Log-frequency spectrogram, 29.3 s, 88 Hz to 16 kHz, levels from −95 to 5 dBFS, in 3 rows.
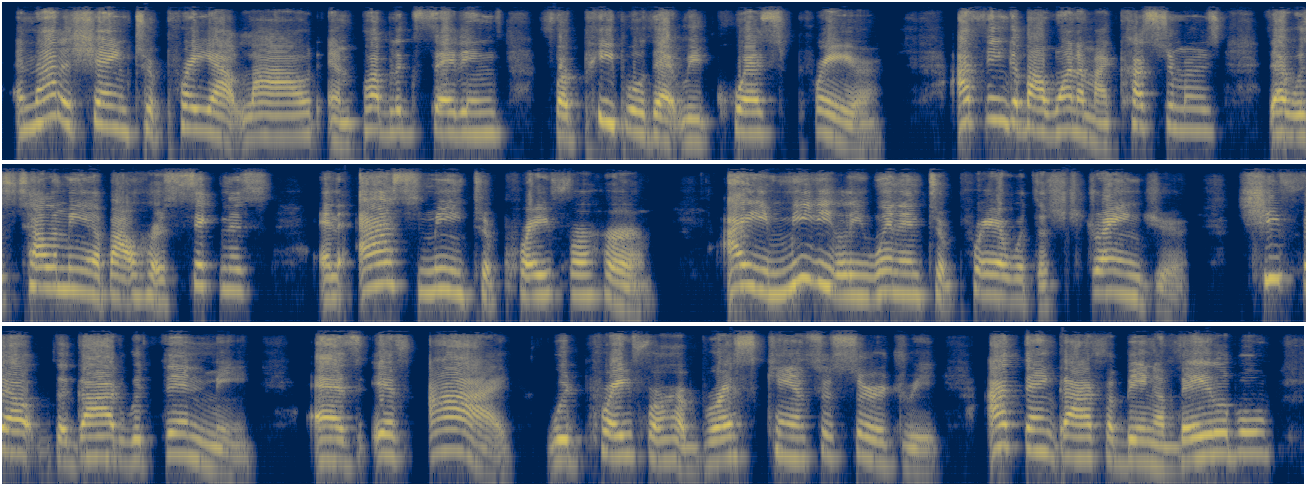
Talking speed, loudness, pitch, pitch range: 135 wpm, -19 LUFS, 230 Hz, 210-275 Hz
